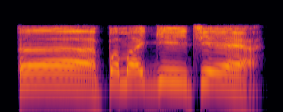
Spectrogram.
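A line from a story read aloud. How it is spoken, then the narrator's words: Yell for help. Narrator (Russian): заорал Толян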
